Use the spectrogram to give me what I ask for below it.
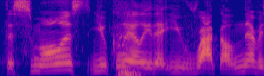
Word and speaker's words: ukulele: different yeah it's a tenor ukulele it's uh pronounced ukulele uh is the proper pronunciation okay uh and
